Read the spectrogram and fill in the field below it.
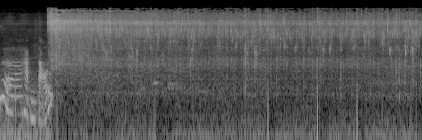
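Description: Oil sizzles and crackles loudly in a frying pan.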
